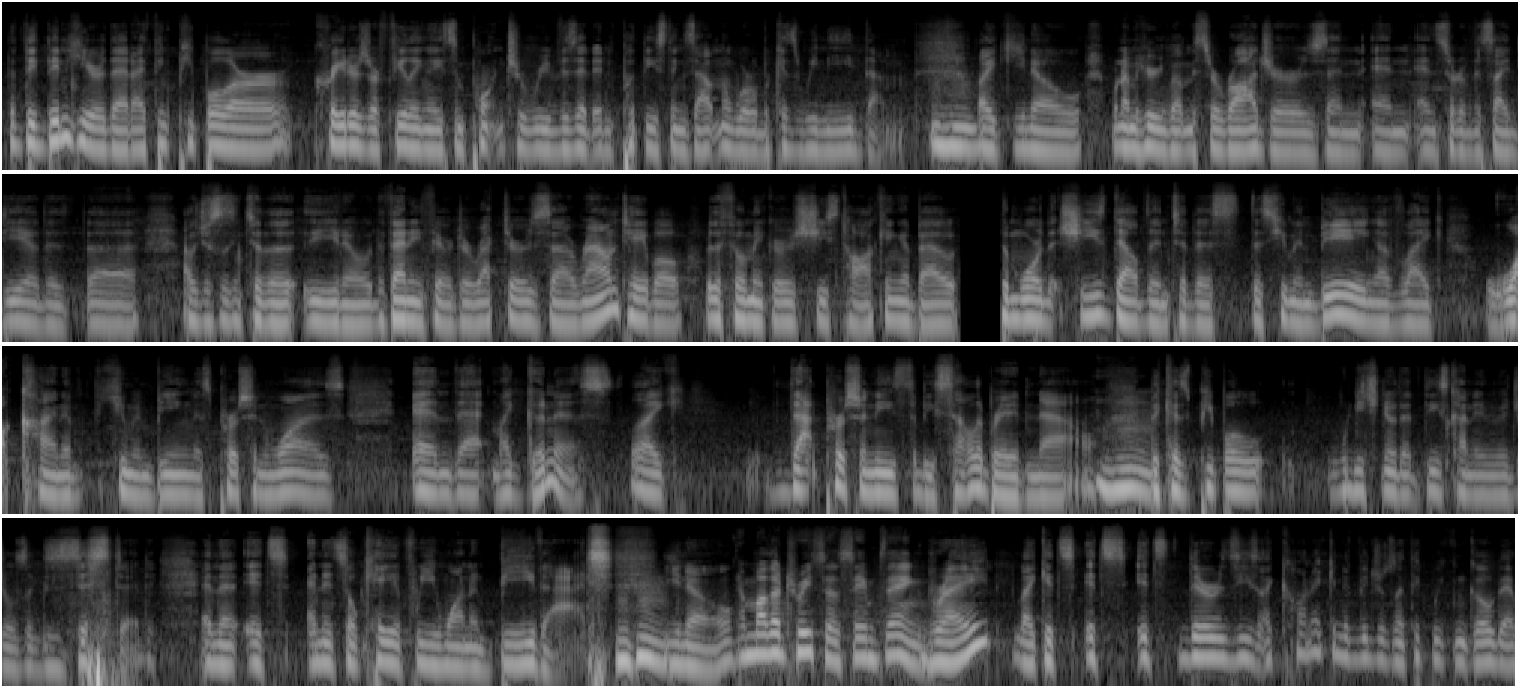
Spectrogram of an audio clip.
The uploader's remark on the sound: Recorded: Thursday, March 7, 2019 at 11:30 am (EST) at Paintbox Bistro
